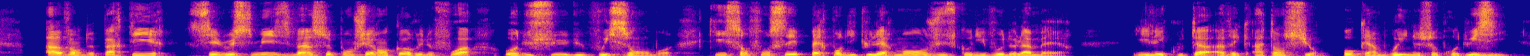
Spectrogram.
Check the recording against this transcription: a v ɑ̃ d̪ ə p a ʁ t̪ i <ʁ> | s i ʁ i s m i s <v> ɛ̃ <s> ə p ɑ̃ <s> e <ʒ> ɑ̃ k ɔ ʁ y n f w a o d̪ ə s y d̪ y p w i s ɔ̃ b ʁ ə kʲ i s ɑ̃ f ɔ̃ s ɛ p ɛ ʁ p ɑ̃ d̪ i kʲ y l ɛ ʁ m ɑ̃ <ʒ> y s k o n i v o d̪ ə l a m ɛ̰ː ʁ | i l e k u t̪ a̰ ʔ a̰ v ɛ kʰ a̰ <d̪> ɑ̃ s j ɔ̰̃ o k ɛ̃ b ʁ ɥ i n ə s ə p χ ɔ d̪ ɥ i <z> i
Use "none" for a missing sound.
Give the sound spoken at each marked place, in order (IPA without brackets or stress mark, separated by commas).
ʁ, v, s, ʃ, ʁ, ʒ, t̪, z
